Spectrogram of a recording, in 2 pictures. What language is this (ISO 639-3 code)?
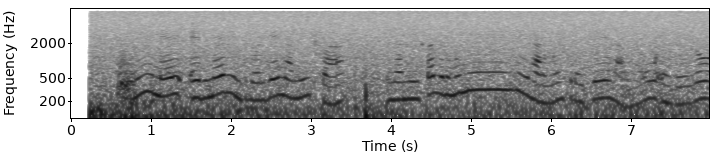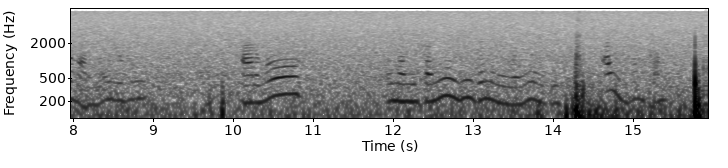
nyn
